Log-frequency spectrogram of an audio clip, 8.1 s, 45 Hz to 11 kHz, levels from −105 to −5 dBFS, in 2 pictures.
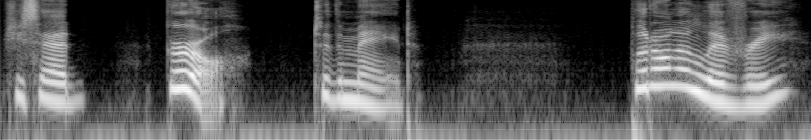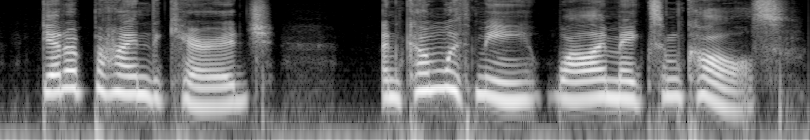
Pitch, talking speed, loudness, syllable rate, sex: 245 Hz, 180 wpm, -19 LUFS, 5.5 syllables/s, female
